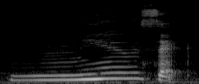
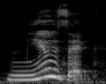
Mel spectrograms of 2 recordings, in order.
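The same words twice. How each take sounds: First: Music with a long held MU, then SIC; music slowly sounded out in two beats; broken into syllables. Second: Said in the usual way. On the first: Shown as a demonstration. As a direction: stretch out the MU in music. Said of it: "break up the word". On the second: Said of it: "The next one".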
